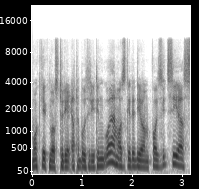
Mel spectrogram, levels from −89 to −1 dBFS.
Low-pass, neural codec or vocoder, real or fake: 10.8 kHz; codec, 16 kHz in and 24 kHz out, 0.8 kbps, FocalCodec, streaming, 65536 codes; fake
